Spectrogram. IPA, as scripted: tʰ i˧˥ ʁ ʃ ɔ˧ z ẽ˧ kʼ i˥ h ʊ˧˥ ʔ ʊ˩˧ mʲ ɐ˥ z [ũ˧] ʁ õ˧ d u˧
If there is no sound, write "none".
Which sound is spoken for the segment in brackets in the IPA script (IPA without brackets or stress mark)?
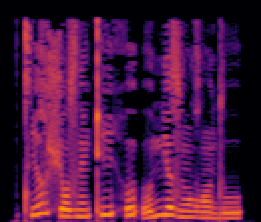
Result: ũ˧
